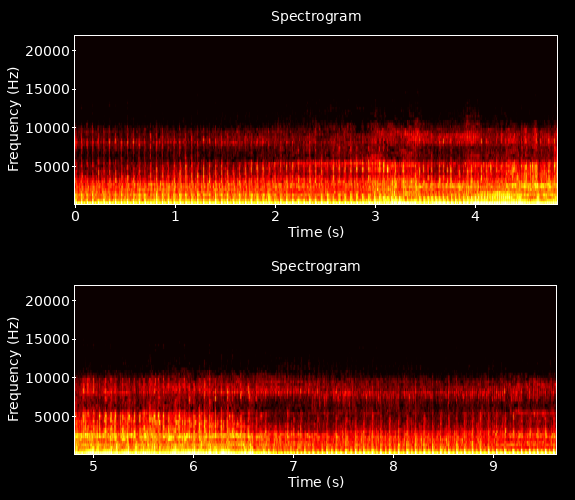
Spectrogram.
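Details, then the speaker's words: Two-stroke outboard after a throttle butterfly adjustment and a blocked water passage was cleared: the buzz wavers and stumbles, with revs dipping and surging; uneven running, owner suspects timing needs advancing or a fuel pump or primer fault. "feel like just the timing needs to be Advanced a little bit I don't know I don't know if the fuel pump is acting up"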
